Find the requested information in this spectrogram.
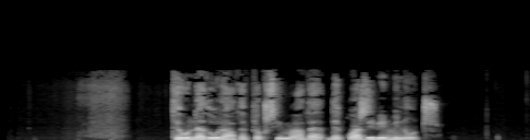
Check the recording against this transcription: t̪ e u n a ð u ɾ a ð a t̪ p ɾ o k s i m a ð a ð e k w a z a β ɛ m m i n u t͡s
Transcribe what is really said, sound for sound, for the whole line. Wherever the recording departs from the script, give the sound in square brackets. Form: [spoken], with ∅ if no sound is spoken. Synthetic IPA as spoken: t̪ e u n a ð u ɾ a ð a [∅] p ɾ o k s i m a ð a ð e k w a z [i] β [i] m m i n u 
